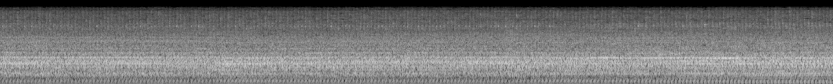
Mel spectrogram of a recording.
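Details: 1976 Gravely 816 single-cylinder engine giving a constant buzzy mid-to-high drone with a fast even beat on the muffler and no misfires, after a missing fuse and a wire jammed in the fuse holder were found; normal running.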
